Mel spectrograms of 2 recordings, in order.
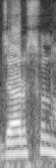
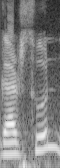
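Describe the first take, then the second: First: The word starts with a soft j sound. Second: The word starts with a hard g sound. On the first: This is the standard form of the word. "মূলত জারসুন হবে" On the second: This is the regional dialect form. "আঞ্চলিক ভাষায় গারসুন বলে"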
